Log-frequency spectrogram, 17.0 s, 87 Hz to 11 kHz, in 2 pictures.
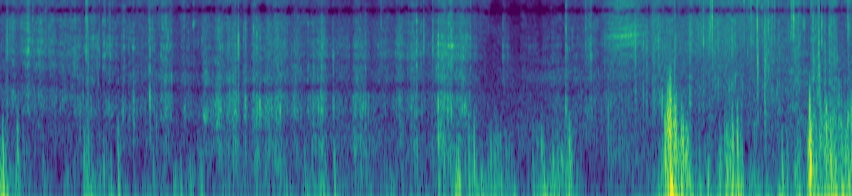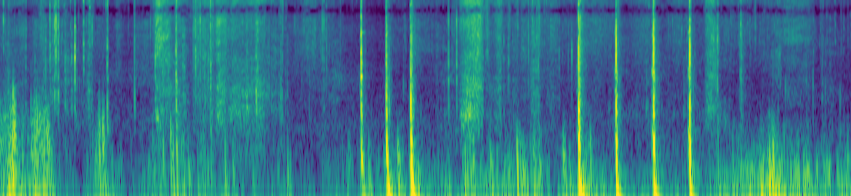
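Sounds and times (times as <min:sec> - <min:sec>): hammer striking nails: 0:12.2 - 0:12.8.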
